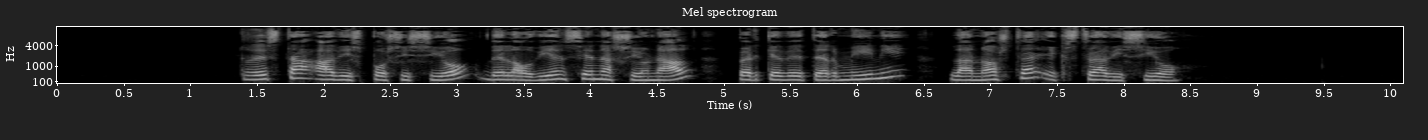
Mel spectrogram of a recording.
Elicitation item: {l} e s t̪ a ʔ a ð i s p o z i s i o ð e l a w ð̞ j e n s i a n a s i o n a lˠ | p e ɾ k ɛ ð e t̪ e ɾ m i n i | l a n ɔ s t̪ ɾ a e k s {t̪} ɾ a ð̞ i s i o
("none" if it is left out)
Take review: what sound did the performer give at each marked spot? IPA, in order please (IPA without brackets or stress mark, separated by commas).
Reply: r, t̪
